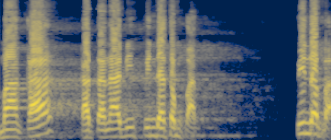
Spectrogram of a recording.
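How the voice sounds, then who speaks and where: A man talks loudly at a moderate pace. His tone is animated and his intonation lively. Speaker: Islamic preacher. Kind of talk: religious lecture. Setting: mosque.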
